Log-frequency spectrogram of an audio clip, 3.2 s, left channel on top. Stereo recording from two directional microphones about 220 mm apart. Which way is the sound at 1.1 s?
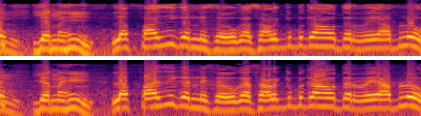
40° right (ahead or behind).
